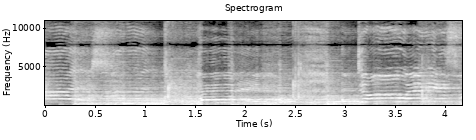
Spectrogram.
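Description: Live band performance: a woman singing, holding long notes, over conga drums and band accompaniment.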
